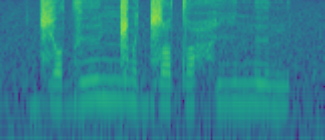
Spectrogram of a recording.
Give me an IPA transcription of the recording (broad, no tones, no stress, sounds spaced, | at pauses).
d͡ʑ ɒ d ɪː ŋ͡ǁ ʌ d͡ʑ ʊ dˤ i h i n ɪ n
